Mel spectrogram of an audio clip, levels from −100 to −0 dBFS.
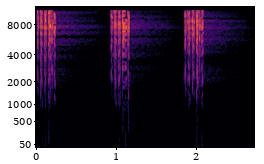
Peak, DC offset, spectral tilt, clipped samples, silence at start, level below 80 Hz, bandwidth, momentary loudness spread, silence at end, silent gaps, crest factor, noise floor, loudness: -12 dBFS; under 0.1%; 9 dB/octave; under 0.1%; 0.05 s; under -90 dBFS; 11.5 kHz; 9 LU; 0.65 s; none; 26 dB; -74 dBFS; -33 LUFS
